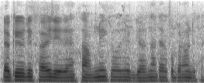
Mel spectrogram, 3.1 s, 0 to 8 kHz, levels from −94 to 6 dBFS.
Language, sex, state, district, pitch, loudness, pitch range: Hindi, male, Madhya Pradesh, Umaria, 110 Hz, -18 LUFS, 110-115 Hz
